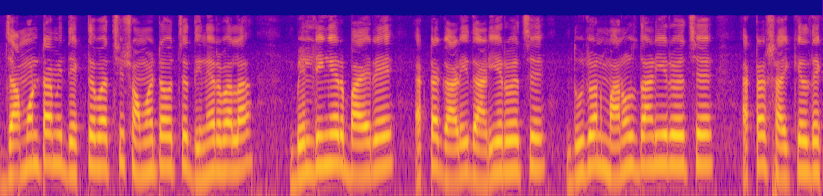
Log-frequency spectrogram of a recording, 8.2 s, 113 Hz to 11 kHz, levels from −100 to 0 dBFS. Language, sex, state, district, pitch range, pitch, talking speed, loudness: Bengali, male, Odisha, Malkangiri, 195-230 Hz, 220 Hz, 155 wpm, -15 LUFS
